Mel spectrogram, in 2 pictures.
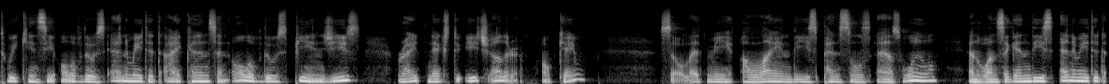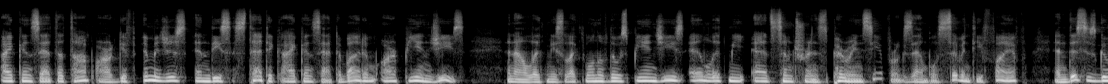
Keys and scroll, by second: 16.0 alt+4.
